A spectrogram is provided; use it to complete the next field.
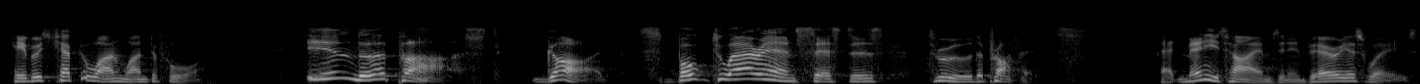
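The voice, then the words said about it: Exaggerated deep movie-trailer voice. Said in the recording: “I'm going to use the deep voice, my crappy version of the deep voice”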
